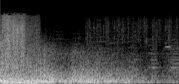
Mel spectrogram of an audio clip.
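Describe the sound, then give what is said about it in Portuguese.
A single loud gunshot cracks out, fired at the ground in a film scene by a Fratelli brother waiting in a car, followed by a rumbling, echoing decay that fades over the next second or so. “E aí age a magia de Hollywood fazendo outro irmão fratelli que tá esperando ele no carro, dá um tiro no chão”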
